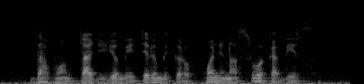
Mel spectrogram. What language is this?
Portuguese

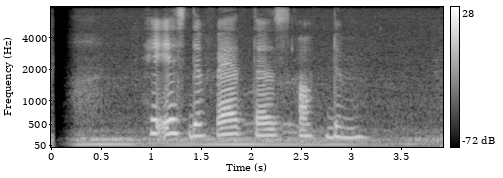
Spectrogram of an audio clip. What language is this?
Sundanese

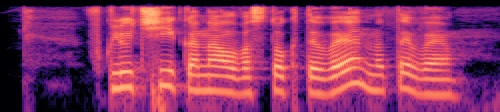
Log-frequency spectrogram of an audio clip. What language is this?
Russian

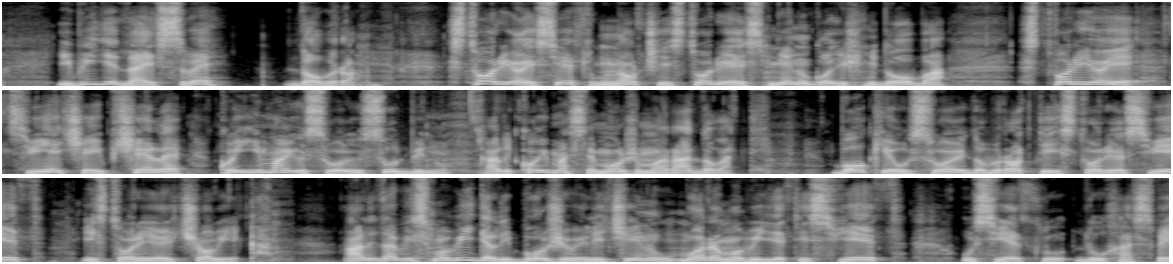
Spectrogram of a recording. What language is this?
Croatian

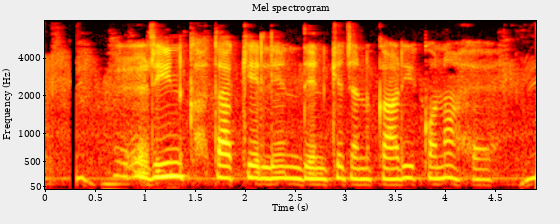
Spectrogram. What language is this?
Maithili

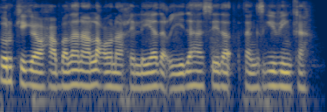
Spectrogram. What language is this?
Somali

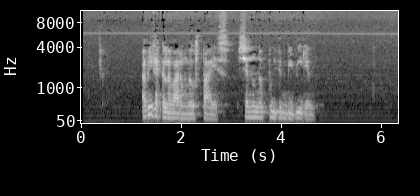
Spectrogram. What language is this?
Galician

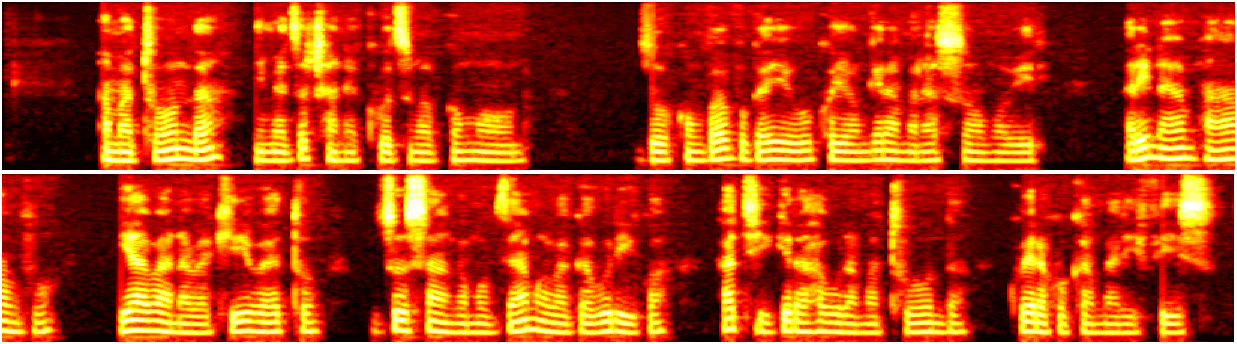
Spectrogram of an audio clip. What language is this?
Rundi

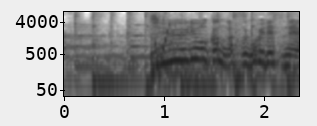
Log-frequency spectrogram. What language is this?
Japanese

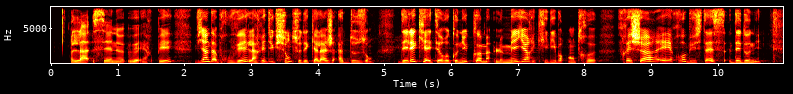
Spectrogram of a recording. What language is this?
French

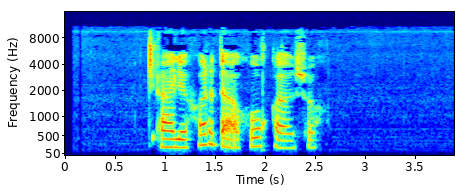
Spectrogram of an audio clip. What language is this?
Adyghe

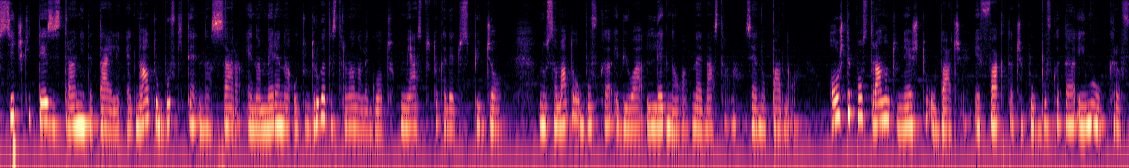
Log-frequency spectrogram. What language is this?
Bulgarian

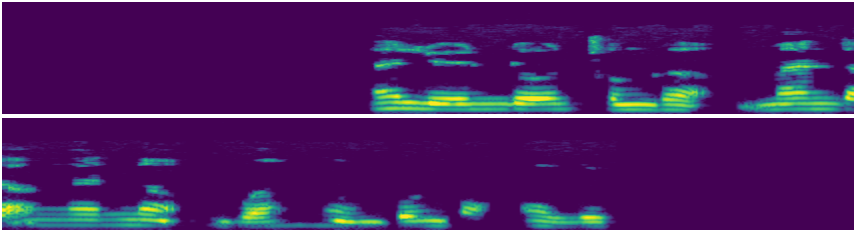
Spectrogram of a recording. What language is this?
Bamenyam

